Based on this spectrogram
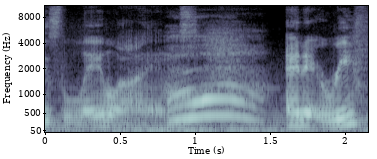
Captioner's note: gasps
